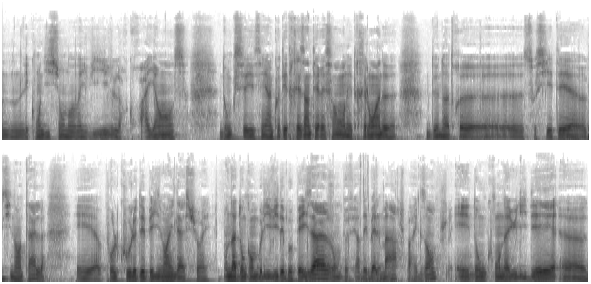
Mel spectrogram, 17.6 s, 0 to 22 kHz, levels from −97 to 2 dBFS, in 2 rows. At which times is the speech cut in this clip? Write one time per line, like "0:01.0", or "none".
none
